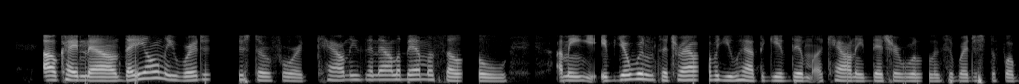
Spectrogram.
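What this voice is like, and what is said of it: Southern American accent. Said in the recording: “I love y'all accent, boy.”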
